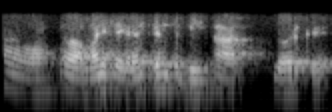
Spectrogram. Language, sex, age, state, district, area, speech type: Tamil, male, 30-45, Tamil Nadu, Cuddalore, rural, conversation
